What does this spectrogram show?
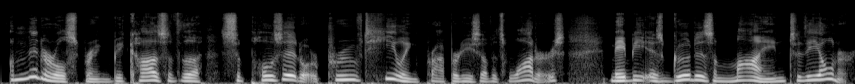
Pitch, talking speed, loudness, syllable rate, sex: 170 Hz, 170 wpm, -18 LUFS, 5.1 syllables/s, male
